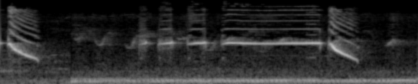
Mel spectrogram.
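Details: ['Common iora lure song for prompting silent birds to sing: falling whistled slides at the start and end frame short rising notes and a held whistle, set against a steady loud low hum.']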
